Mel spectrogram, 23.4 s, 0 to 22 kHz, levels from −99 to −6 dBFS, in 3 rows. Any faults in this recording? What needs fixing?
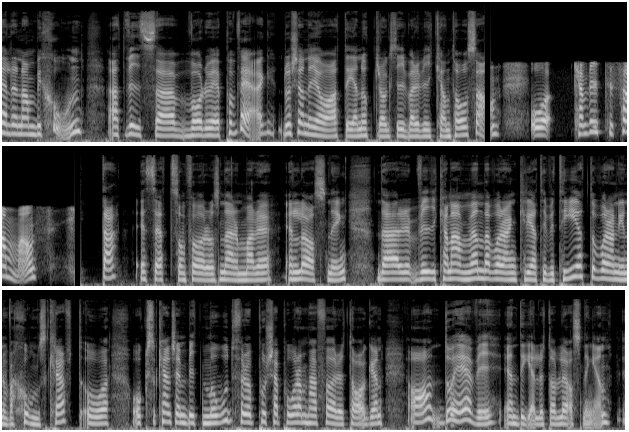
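Right after "vi kan ta oss", at 6.04 s, the speech drops out for 80 ms and comes back dull and boxy, with nothing above 3.6 kHz and a faint new background noise well below the speech; loudness stays about the same. At 8.80 s the full, clear sound returns. This is likely an input switched to a poorer device mid-recording. Locking the recording to a single fixed microphone prevents it.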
